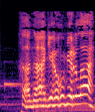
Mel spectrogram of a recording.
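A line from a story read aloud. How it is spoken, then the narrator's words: Shouting. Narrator (Russian): закричал он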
